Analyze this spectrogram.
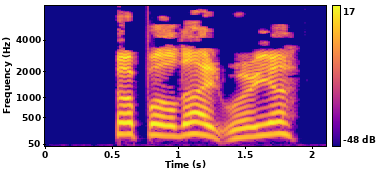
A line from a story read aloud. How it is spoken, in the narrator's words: Wayne asked with a yawn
